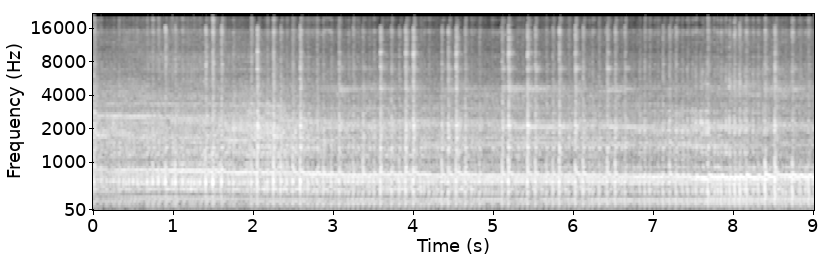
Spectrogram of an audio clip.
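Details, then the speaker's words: New OpenPPG SP140 V2.0 paramotor two-stroke on its first crank for break-in, checking the throttle taps back to idle on release: steady, even buzz at a settled idle with no misses; runs healthy. "I'm just making sure that I hear that thing tapping when I let go of it the thr the idle I'm just looking in there I hear it tapping when I release it"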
